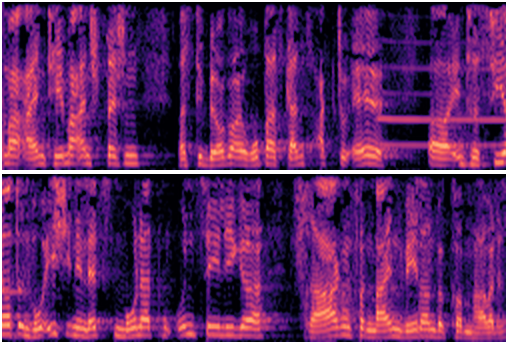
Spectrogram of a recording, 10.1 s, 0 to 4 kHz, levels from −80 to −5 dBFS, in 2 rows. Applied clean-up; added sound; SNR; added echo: none; Wind instrument, woodwind instrument; 16 dB; none.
